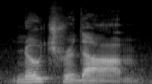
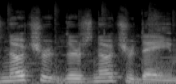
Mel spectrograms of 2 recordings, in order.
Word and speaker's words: Notre Dame: I've been to Notre Dame. Can you pronounce it either way you want? How's the other way? Well, there's Notre Dame and Notre Dame. I hear it pronounced both ways in the U.S.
